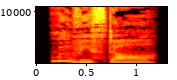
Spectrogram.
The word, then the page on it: movie star: British English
